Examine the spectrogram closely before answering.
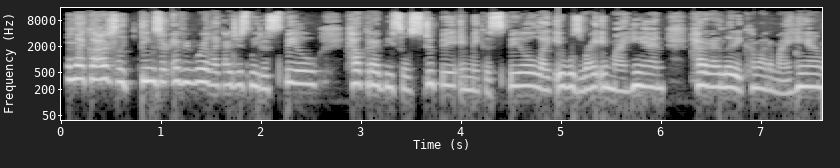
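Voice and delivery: high, rattled self-scolding; super frustrated. Acted. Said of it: "I'd get super frustrated 'cause I'm like".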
